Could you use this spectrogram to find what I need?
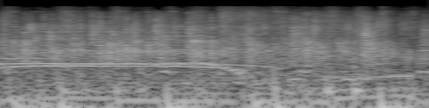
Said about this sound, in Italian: perché questa sera ci sono i Comedian per Gaza e vorrei un altro applauso.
